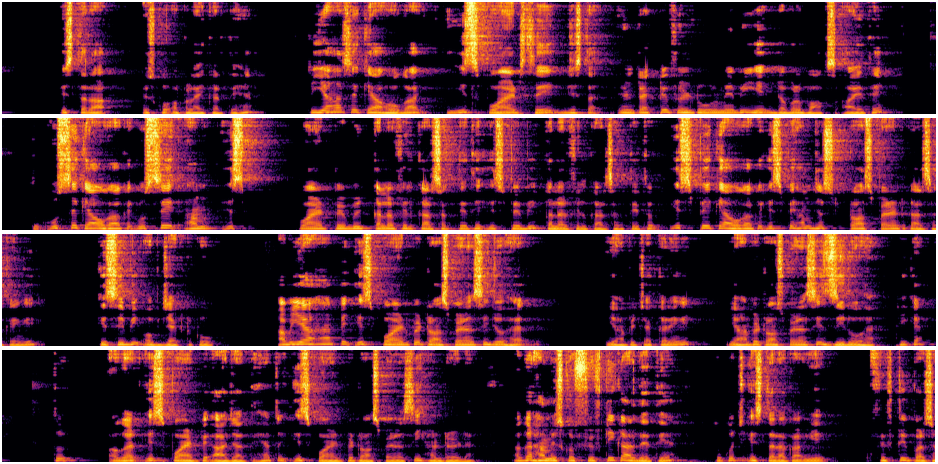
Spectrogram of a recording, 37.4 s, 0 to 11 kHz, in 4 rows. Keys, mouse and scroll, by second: 11.3 click, 16.4-22.2 drag, 22.2 click, 23.5 middle click, 24.7 click, 27.8 click, 28.9-29.3 scroll down 1, 29.3 middle click, 30.1 click, 36.0-37.3 drag.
